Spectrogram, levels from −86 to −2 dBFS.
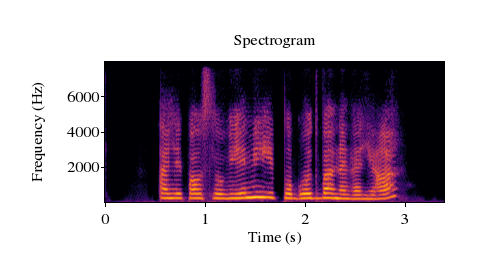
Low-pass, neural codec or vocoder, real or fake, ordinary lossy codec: none; codec, 16 kHz, 1 kbps, FreqCodec, smaller model; fake; none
